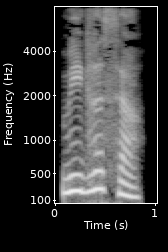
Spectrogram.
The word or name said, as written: ವಿಕಾಸ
